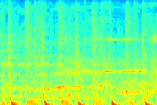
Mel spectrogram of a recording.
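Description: Electronic dance music with a steady kick-drum beat and long held synthesizer notes.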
